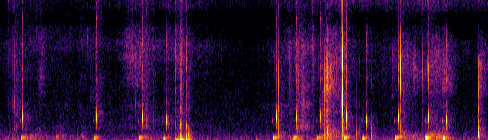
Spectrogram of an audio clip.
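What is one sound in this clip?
A phone keyboard clicks softly with quick taps.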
